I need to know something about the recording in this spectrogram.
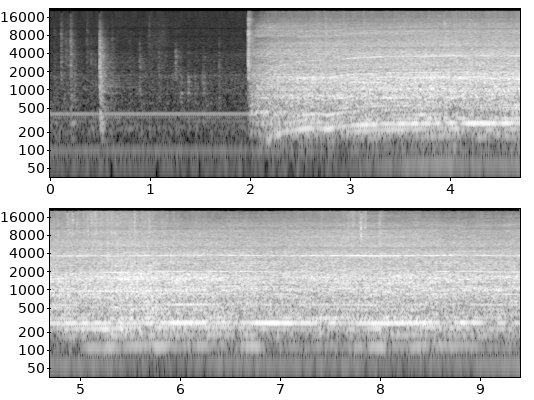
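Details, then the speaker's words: Vintage Hoover Concept upright vacuum, self-propelled drive engaged and moved back and forth: the motor whine pitch steps up and down as the drive gears change; normal self-propelled operation, still picking up well. "so the one thing I noticed is that when you put it on the drive for the self-propelled you will hear the motor pitch change as the gears change to me moving it back and forth as you can see there but it's still picking up really well"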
